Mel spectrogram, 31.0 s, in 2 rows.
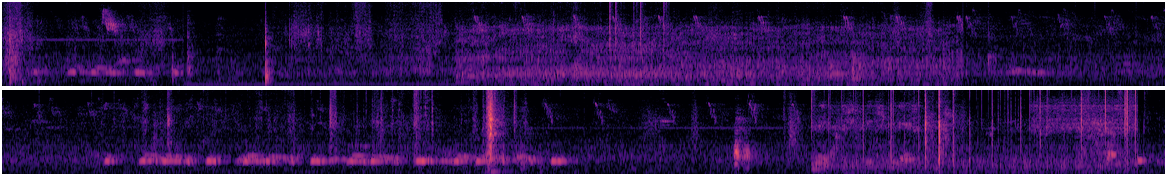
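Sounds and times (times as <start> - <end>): bird low call: 16.7 - 23.3.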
